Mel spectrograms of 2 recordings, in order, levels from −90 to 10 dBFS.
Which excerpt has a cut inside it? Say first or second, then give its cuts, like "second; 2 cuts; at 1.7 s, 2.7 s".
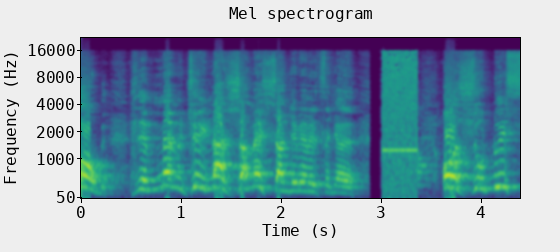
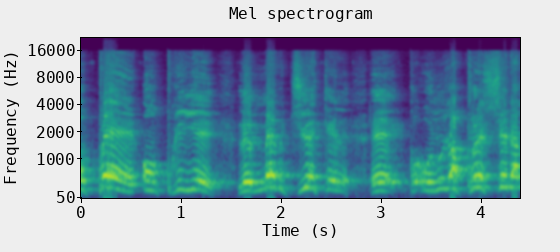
first; 1 cut; at 3.3 s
